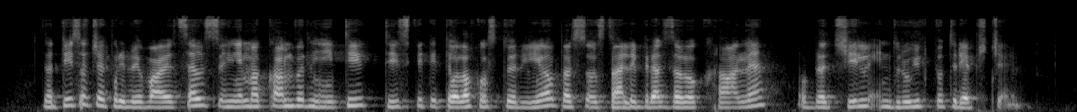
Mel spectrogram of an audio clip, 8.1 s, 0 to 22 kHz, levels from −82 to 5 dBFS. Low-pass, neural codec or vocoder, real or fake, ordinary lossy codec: 10.8 kHz; codec, 24 kHz, 1.5 kbps, HILCodec; fake; Opus, 32 kbps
